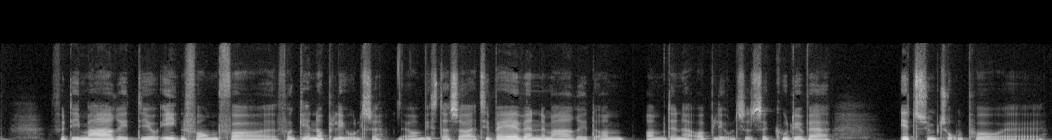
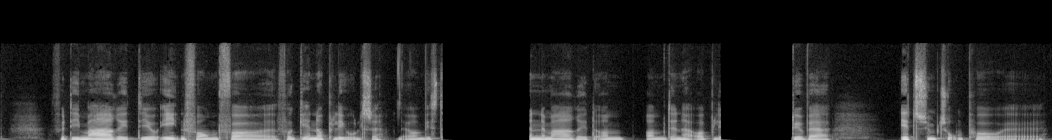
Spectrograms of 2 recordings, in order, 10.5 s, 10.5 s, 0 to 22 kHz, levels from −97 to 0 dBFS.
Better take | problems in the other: first | audio cutting out; at 4.5 s for 1 s and at 7 s for 0.5 s

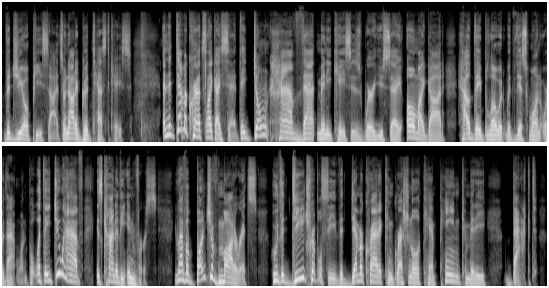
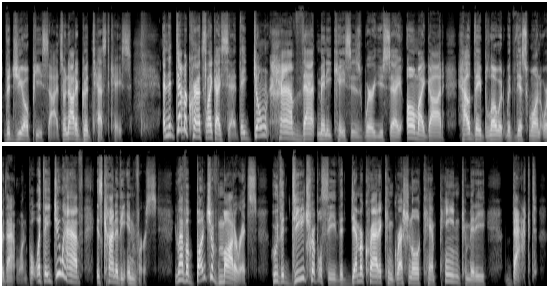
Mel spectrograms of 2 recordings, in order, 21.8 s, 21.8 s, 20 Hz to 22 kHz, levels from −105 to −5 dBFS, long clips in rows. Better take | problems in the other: first | thin; very; fading below 650 Hz

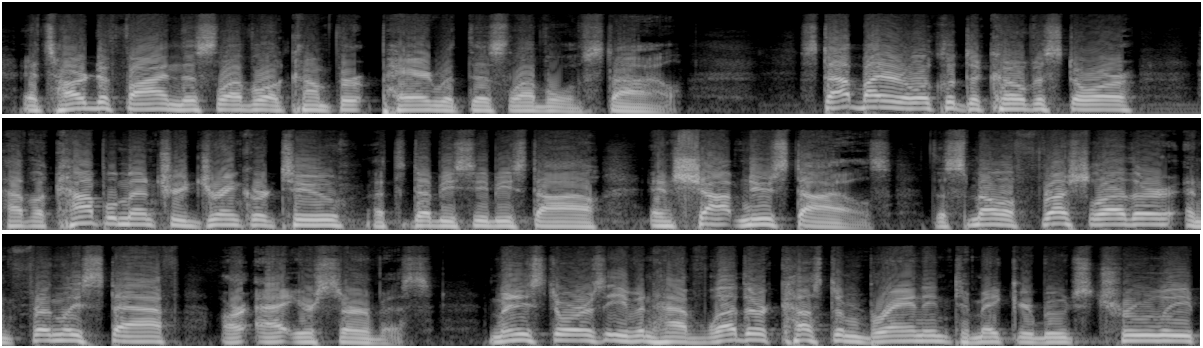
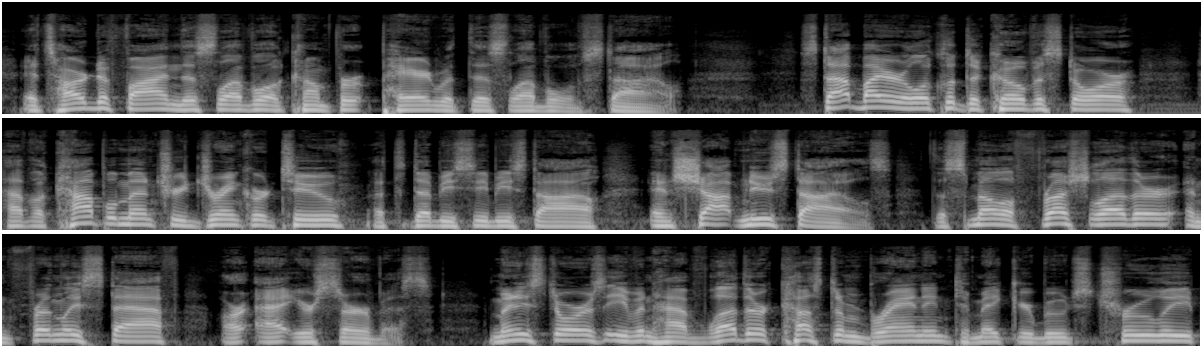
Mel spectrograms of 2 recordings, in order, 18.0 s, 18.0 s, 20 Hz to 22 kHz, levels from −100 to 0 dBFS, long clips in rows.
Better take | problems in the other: second | distortion; slight; 10% of the sound clipped

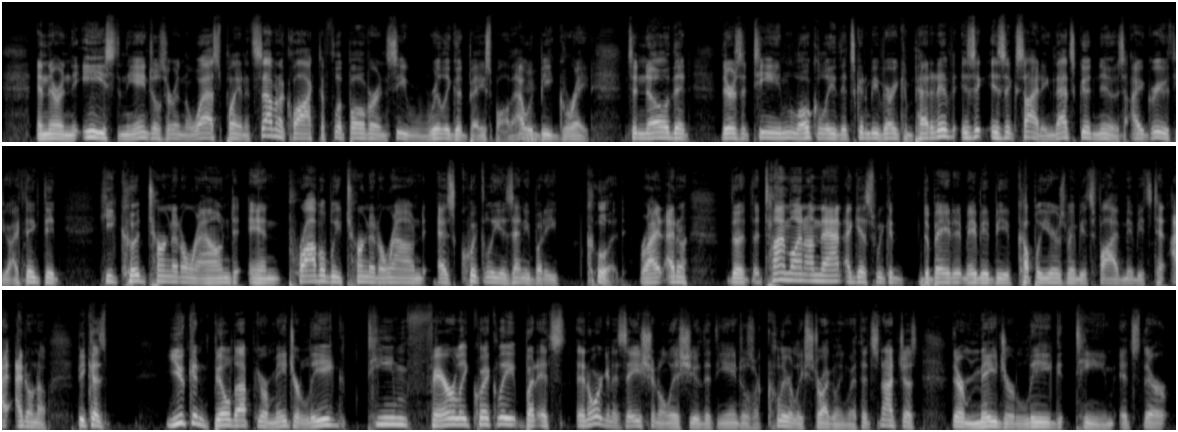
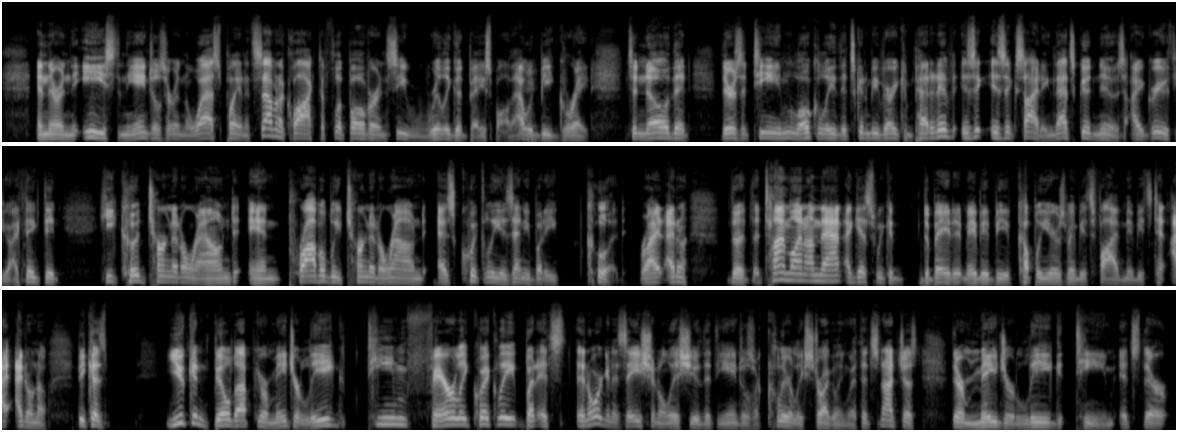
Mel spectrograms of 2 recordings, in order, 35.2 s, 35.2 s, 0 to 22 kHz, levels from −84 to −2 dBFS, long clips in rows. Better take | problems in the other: first | thin; somewhat; fading below 850 Hz

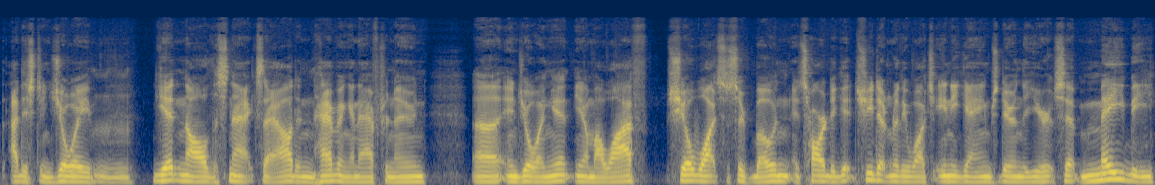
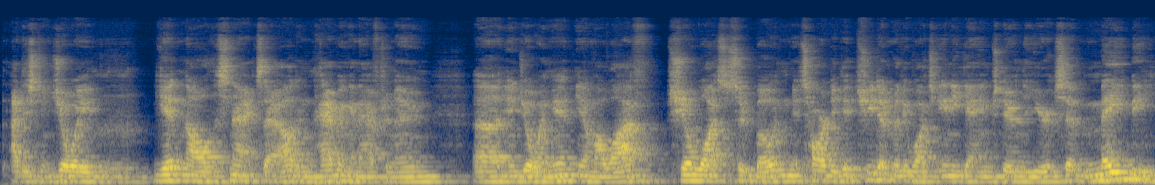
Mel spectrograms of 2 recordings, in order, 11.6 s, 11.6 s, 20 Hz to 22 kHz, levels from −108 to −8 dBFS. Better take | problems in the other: first | off-mic speech; far // room echo; slight; dies away in 0.5 s

